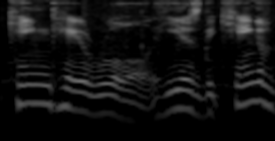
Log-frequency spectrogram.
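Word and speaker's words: King K. Rool: No, K Rule uh pronounced uh King K Rule.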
